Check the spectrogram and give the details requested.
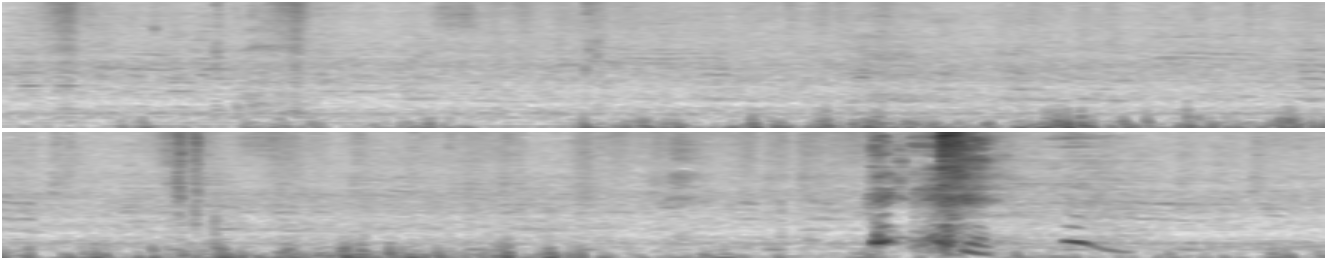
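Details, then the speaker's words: Sneezing induced by chhinkni sneezing powder: low room noise, then one forceful, partly stifled sneeze. The sneezer tried to stifle it, said it hurt badly and felt tense, and had probably never sneezed like this before. "Oh my god, it hurts so bad. very tense. Honestly, probably have never sneezed like this in my life. But hey, at least it works."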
